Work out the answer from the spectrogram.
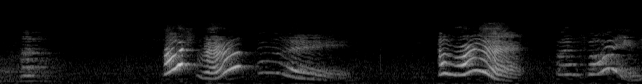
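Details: Pet parrot kept indoors, talking in a cheerful mood and using old-timey speech, saying "How are ye": several short voice-like phrases with bending, wavering tones, separated by brief pauses in a quiet room.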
